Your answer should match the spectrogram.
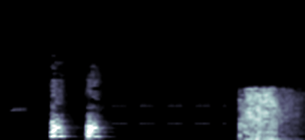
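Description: A dog barks twice in quick succession, loud, in a VTuber video about a dog's barking collar, followed by a few faint high beeps and then a sudden burst of loud hissing noise. No one speaks.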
